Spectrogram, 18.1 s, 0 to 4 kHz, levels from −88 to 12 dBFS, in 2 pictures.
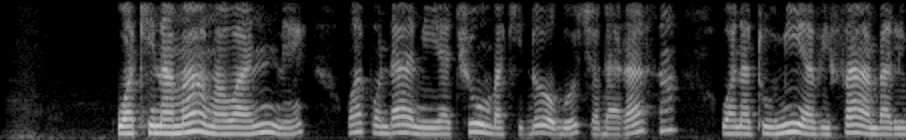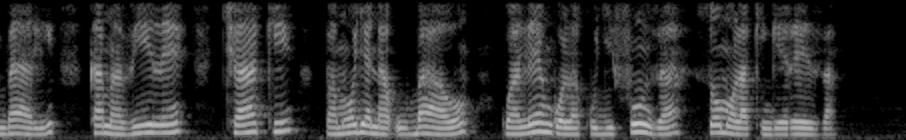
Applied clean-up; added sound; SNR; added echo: none; none; none; none.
